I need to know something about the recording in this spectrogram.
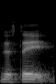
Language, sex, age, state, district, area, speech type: Nepali, male, 45-60, West Bengal, Darjeeling, urban, spontaneous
